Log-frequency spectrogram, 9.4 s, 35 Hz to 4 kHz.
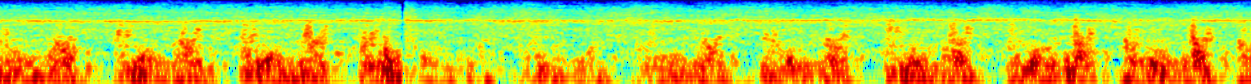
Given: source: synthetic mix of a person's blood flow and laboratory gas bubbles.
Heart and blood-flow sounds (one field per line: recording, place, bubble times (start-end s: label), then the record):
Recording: Doppler ultrasound of blood flow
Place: precordium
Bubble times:
2.88-2.97 s: bubbles
From the record:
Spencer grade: 1 (occasional bubble signal discernible with the cardiac motion signal, with majority of cardiac periods free of bubbles)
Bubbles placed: anywhere in the cardiac cycle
